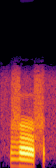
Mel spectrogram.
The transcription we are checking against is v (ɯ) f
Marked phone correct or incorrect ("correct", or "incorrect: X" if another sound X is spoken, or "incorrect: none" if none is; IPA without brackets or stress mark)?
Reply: incorrect: u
